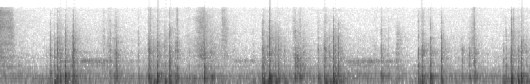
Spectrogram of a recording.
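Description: Fingertips tap the plastic body of a large orange plastic Tide jug held in the hand. The taps come in quick clusters of short, dull, hollow thuds with a low, muffled body. Each tap dies away almost at once, with soft pauses between the bursts.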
